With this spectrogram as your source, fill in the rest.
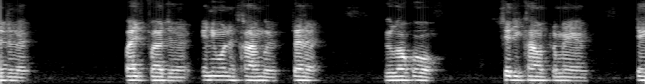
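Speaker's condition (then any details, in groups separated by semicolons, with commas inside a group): Cerebral palsy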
